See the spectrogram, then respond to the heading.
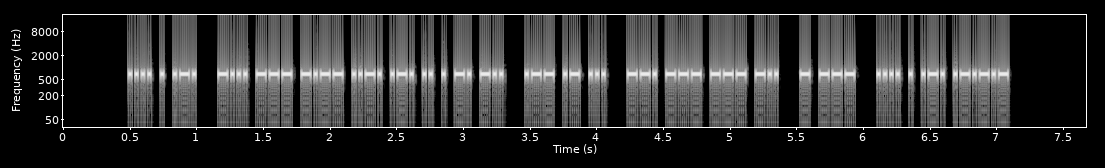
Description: Morse code, heard as a keyed tone, about 50 wpm, 700 Hz. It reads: HER BOYFRIEND WAS GOOD TO HER.
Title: Sentences from Top 1000 Words - Review Part 5 - 50wpm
